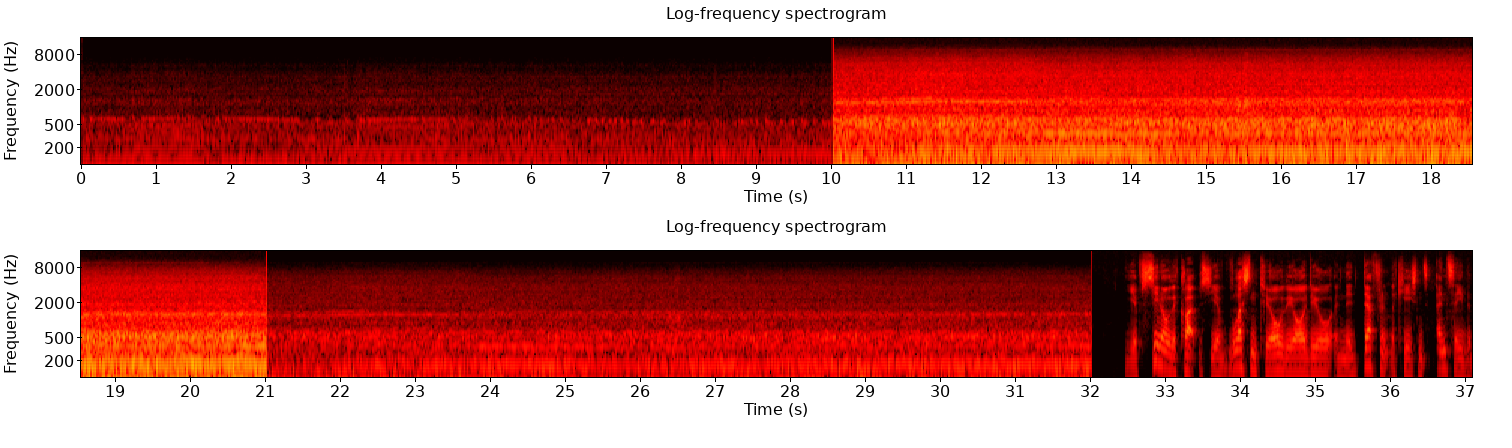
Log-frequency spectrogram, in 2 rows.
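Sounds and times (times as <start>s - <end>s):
motorcycle engine rumble: 0.0s - 32.0s.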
